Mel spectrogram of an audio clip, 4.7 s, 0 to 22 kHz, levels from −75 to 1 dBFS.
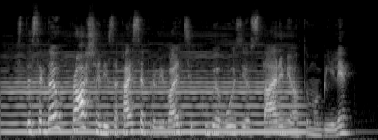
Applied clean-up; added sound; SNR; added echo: none; Bowed string instrument; 4 dB; none.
